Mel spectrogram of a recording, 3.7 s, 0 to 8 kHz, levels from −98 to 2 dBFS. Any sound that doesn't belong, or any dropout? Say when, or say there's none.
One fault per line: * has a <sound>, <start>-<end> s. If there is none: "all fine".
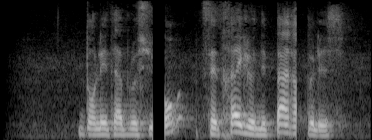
* has a dropout, 1.5-1.7 s
* has a dropout, 3.0-3.1 s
